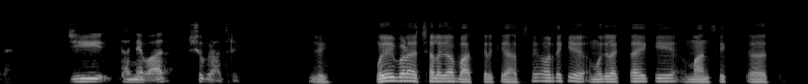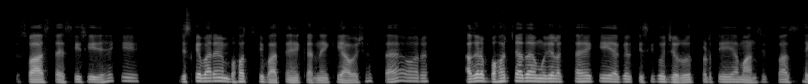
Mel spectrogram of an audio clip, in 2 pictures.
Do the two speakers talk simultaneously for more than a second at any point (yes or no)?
no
